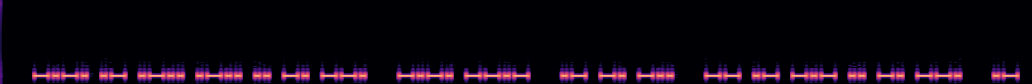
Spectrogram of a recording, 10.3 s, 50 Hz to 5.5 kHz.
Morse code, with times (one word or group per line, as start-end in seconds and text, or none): 0.3-3.6 CALLING
4.0-5.3 CQ
5.6-6.7 AND
7.1-9.6 MAKING
9.9-10.2 A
